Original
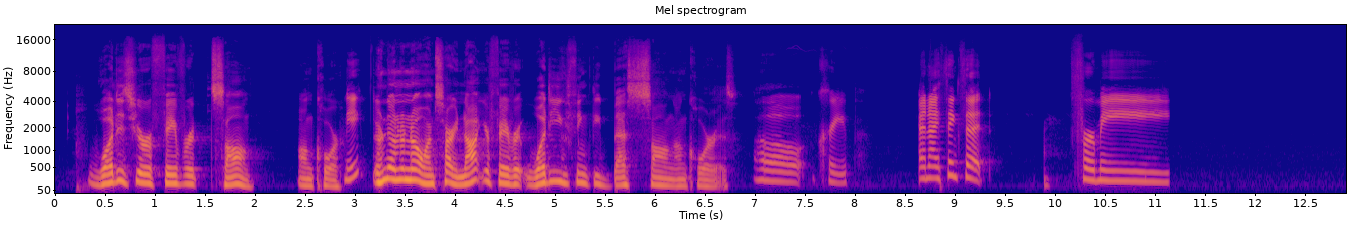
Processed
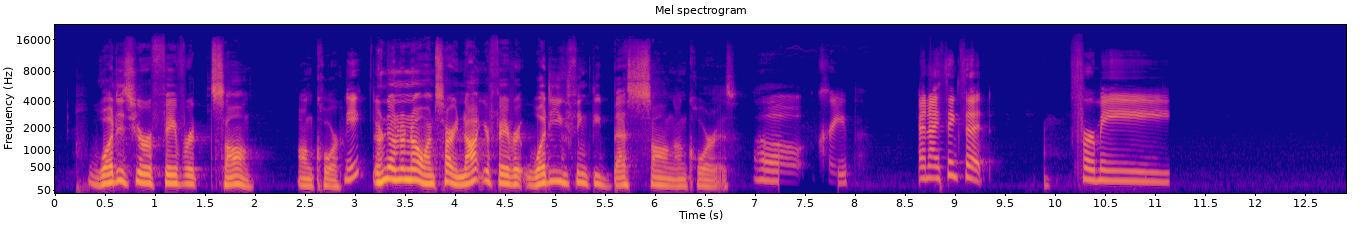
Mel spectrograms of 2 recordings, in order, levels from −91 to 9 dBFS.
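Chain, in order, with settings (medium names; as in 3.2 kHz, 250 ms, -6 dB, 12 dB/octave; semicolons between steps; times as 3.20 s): 7.23–7.83 s: high-pass 1.1 kHz 12 dB/octave; trim +5 dB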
